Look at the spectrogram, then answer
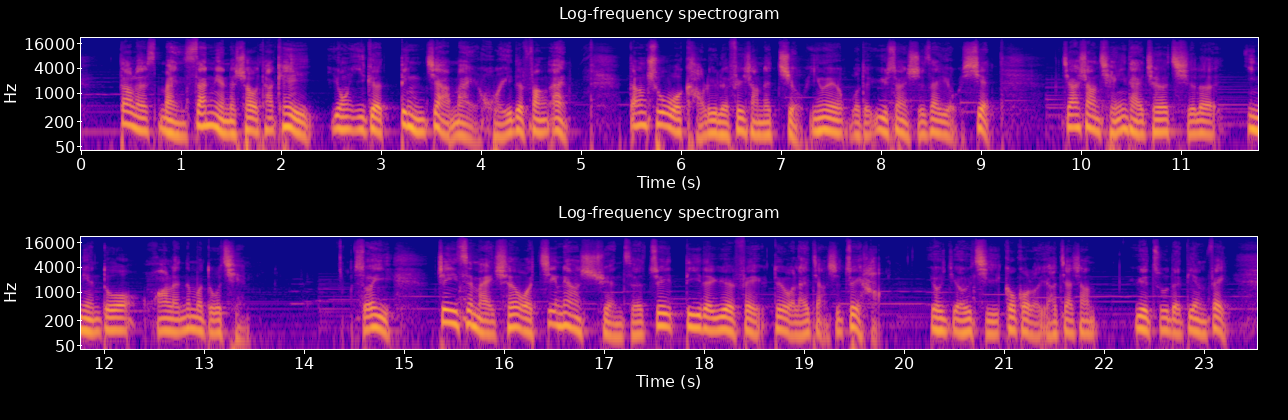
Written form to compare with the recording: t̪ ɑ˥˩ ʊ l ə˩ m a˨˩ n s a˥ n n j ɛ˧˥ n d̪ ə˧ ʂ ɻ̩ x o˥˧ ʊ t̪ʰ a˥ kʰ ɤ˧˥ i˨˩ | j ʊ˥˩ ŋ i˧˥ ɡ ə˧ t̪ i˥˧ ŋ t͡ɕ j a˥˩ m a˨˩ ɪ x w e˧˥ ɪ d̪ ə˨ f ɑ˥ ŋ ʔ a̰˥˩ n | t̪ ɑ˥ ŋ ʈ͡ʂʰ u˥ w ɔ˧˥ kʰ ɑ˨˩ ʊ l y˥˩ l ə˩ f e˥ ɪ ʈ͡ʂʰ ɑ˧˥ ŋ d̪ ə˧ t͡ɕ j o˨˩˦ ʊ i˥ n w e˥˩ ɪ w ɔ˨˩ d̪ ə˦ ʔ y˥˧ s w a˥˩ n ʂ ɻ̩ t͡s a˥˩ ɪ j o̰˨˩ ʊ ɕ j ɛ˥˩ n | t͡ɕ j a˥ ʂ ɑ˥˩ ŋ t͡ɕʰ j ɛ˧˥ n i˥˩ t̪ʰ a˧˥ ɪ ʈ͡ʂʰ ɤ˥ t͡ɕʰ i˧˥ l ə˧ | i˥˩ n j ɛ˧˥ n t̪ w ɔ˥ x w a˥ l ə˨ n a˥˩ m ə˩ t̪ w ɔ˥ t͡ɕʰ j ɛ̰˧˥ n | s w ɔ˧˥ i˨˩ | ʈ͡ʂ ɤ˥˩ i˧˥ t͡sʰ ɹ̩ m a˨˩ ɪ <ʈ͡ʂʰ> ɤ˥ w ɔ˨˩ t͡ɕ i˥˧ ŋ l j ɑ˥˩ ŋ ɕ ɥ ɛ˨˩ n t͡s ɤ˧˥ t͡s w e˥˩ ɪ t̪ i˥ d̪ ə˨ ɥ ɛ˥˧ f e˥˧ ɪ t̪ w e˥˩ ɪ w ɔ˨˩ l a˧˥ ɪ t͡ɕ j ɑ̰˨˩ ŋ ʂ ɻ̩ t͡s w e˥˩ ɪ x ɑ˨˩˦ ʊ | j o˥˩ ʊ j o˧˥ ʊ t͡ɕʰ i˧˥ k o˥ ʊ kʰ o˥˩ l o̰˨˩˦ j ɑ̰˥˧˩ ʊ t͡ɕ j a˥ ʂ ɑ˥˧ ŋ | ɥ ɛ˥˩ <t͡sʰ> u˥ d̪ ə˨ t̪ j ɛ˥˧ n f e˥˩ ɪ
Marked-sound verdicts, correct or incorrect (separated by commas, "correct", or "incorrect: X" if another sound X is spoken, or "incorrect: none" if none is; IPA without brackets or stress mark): correct, incorrect: t͡s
